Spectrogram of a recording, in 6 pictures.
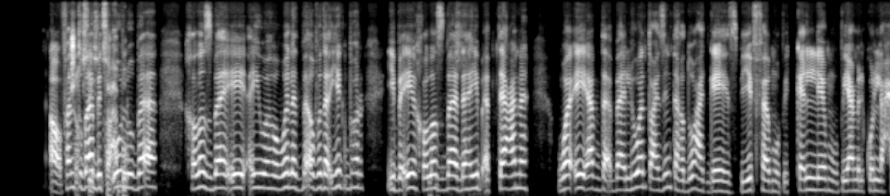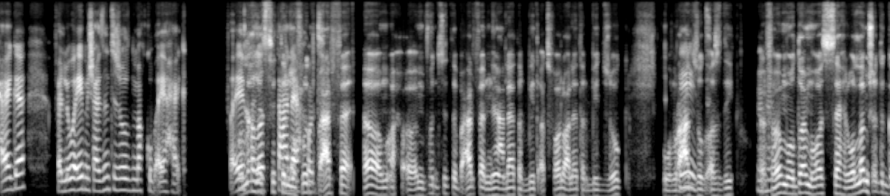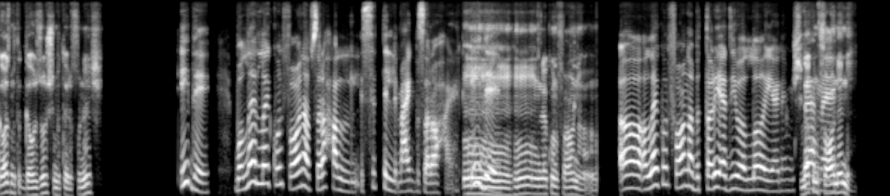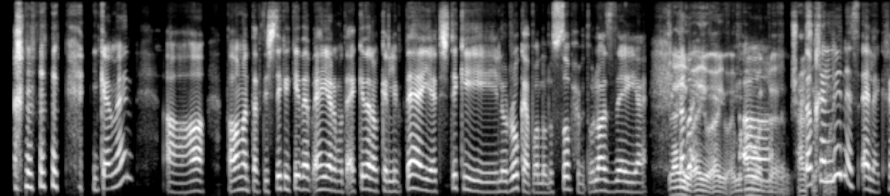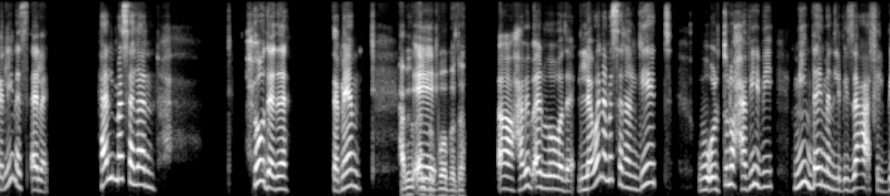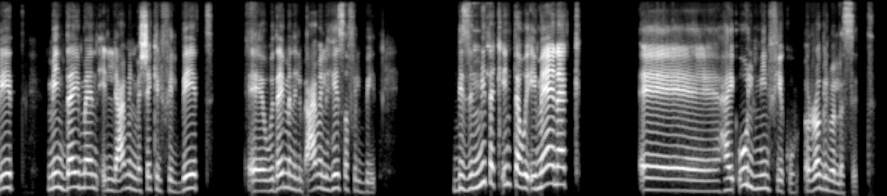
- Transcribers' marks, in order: tapping; laugh
- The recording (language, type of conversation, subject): Arabic, unstructured, إزاي بتتعامل مع مشاعر الغضب بعد خناقة مع شريكك؟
